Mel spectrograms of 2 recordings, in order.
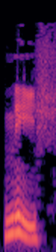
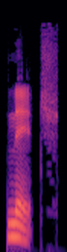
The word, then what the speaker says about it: niche: Niche is pronounced niche, not niche.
